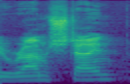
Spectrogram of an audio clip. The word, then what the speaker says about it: Rammstein: It would be Rammstein.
